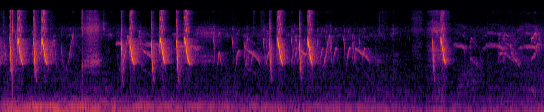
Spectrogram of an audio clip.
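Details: A Bar-winged prinia sings sharp, very high chips in quick bursts of two to four, with thin buzzy twitters between, over a faint low hum.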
